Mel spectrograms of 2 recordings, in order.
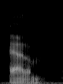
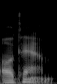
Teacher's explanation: The d sound softens into a t which is a very standard shift >> but the overall skeleton of the word is identical.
